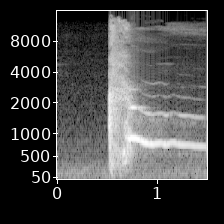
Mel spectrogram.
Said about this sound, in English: that sneeze missed me. If I die, I'm blaming it on the sneeze. I had to close my eyes.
